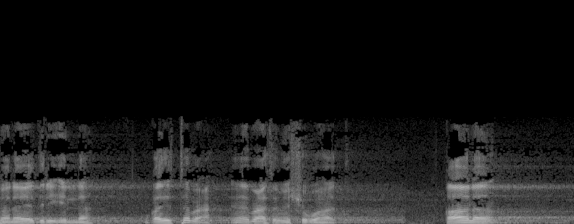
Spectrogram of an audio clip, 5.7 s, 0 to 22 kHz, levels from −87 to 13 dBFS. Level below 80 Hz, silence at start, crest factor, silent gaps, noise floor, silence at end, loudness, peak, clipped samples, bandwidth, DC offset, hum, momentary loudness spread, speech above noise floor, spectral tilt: -62 dBFS; 0 s; 20 dB; none; -47 dBFS; 0 s; -22 LUFS; -4 dBFS; under 0.1%; 10.5 kHz; under 0.1%; none; 20 LU; 25 dB; -5 dB/octave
